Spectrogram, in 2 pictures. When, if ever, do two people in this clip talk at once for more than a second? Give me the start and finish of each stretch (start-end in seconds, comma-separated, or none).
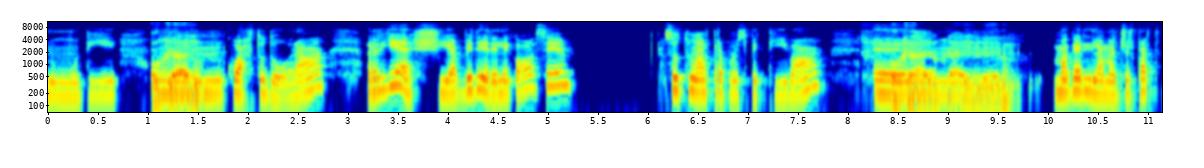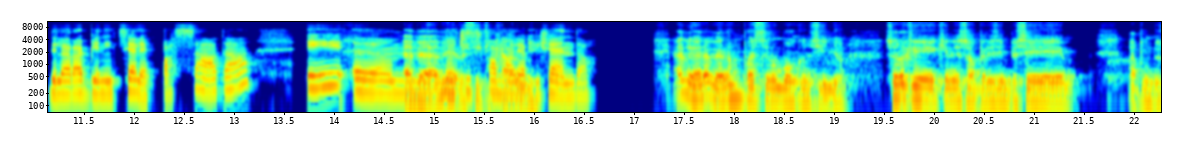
8.4-9.7, 14.7-16.0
